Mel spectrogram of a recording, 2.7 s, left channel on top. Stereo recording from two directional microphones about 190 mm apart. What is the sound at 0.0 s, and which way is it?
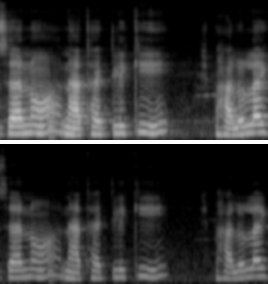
Speech, 20° right (ahead or behind).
